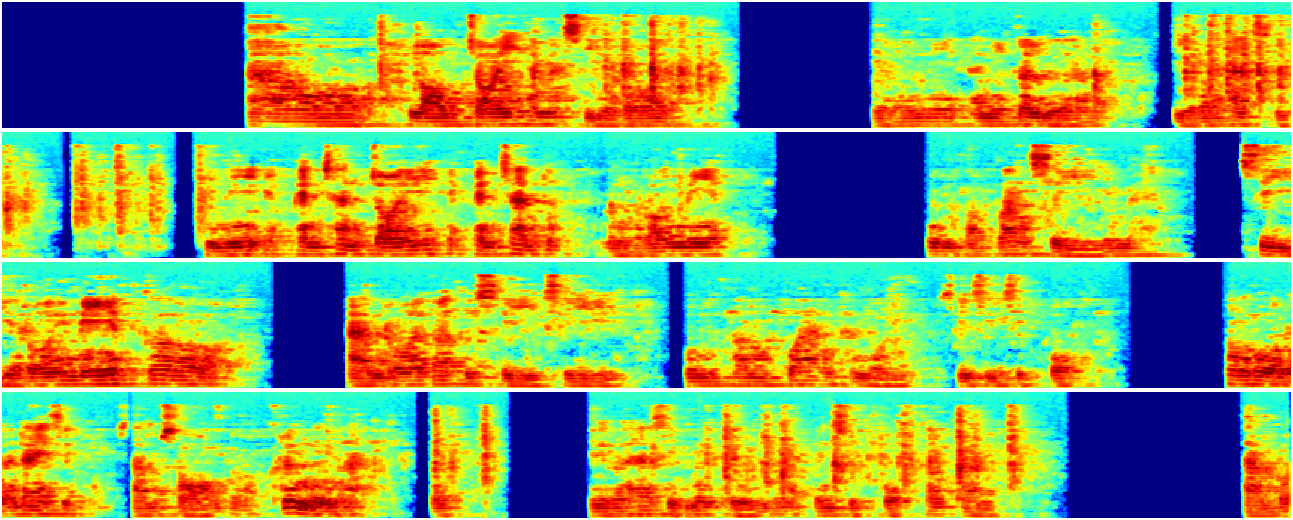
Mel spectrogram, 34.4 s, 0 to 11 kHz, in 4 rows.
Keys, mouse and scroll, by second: 2.5 Down, 2.7 Down, 4.0-5.5 typing, 4.8 Return, 5.6 Down, 5.8-6.5 Down, 7.7-8.9 typing, 9.6 Up, 12.5 typing, 13.6 Up, 28.0 Up, 28.0 Down, 28.0-28.3 typing, 28.7 Return, 29.3-30.0 Down, 30.4 Down, 31.6 typing, 32.2 Return.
